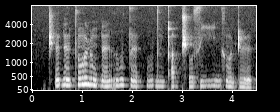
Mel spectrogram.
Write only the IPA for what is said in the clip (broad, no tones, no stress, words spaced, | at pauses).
t͡ʃʼə̃ɗə̃tʼõ ɳũ ɓœ̃rultə̃ːʔ k͡pu d̪ə̃nqʼəbt͡ʃʼosiːn xõʈə̃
